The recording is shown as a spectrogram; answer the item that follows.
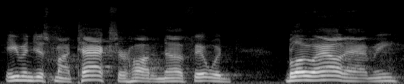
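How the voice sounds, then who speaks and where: A man's voice: fairly high pitch, unhurried, muffled recording. A man welding and fabricating, walking through his work in a shop in a plain-spoken, casual way as he points things out. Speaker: welder and fabricator. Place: large indoor metal fabrication shop.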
